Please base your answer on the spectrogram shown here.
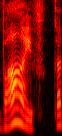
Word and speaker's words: vibe: 이렇게 모음이 2개 있고 끝 모음이 E인 경우 첫 번째 모음이 주로 장모음 소리가 난다고 말씀드렸죠. I의 장모음 소리는 I이니까 이 단어의 발음이 vive가 되는 겁니다.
